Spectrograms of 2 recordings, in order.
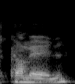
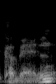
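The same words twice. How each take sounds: First: Low, soft deep voice through the door; deep voice from inside. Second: Much lower and softer, a deep resonant call; deep-voiced professor calling him in. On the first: Retold or imitated. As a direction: answer like a deep-voiced professor behind a door. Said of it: "this voice inside goes". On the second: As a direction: drop the voice low and soft for the professor. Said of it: "this voice was deep".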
